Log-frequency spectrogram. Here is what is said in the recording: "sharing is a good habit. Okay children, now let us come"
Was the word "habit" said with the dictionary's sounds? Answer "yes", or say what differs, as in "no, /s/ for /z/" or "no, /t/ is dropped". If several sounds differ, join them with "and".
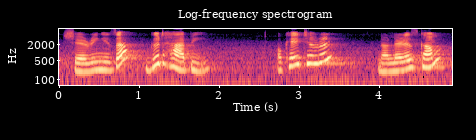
no, /t/ is dropped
